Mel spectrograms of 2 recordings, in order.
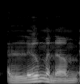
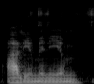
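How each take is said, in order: First: It is said with four syllables, American style. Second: It is said with five syllables, British style. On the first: "aluminum in American English" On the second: "and then I would say aluminium"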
